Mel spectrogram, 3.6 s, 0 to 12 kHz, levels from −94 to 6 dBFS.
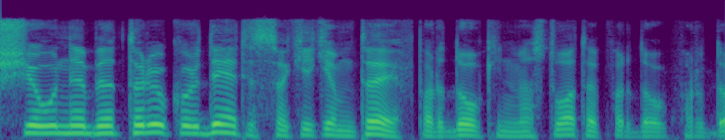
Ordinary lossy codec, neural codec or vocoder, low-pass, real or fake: Opus, 64 kbps; codec, 16 kHz, 2 kbps, X-Codec, HuBERT features, trained on LibriSpeech; 7.2 kHz; fake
